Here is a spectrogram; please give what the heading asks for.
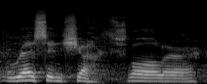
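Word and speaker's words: Reschenthaler: Shaler you know that Ren Sher he's uh that's actually the way you pronounce it you know nobody else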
